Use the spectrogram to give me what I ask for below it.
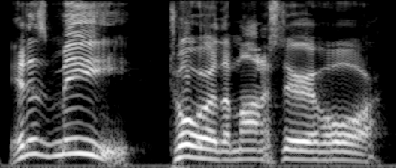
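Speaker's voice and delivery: high, loud call across the forest; monk shouting to stop the archers. A narrator's reading. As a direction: bellow it so the hidden archers hear. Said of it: "he cried out".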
